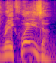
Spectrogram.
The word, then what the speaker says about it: Rayquaza: for pronouncing correctly is rayquaza whose name comes from quasar which also doesn't have a Y after the a the biggest problem with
